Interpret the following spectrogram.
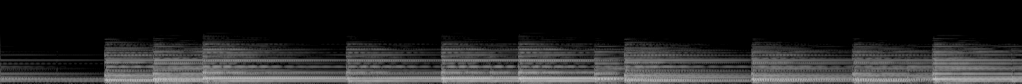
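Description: Korg SV1 stage keyboard playing a slow right-hand melody, one note at a time, each note struck and left ringing as it fades, about a dozen notes.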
